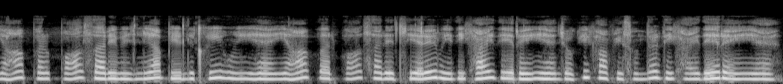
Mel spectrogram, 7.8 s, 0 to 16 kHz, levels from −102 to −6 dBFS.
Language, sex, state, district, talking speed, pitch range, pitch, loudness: Hindi, female, Jharkhand, Jamtara, 220 wpm, 235-260 Hz, 245 Hz, -24 LUFS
